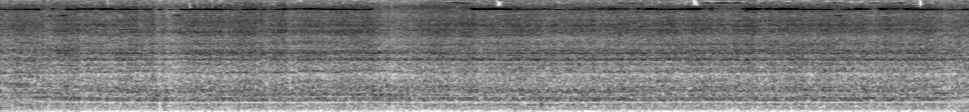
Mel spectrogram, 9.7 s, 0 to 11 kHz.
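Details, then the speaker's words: 2013 Kia Pro_ceed GT engine running, owner suspects over-fuelling and running rich with black spark plugs; thin steady high-pitched whistle over the engine, suspected air leak, to be smoke tested before removing injectors. "now I don't know how well that came across on camera but there's a really high pitched noise which we are thinking might be an air leak"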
